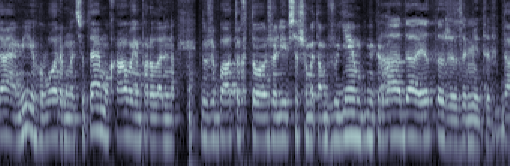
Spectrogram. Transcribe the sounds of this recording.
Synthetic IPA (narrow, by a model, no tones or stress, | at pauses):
ɑjemiɦɔʋɔɾɪmnɐt͡sʲut̪ɛmʊxɑʋɐjempɐɾɐlˠɛlʲnɔ | d̪uʒɛbɐɦɑt̪ɔxt̪ɔʒɐlʲiwsʲɐʃt͡ʃɔmɪt̪ɑmʒʊjɛmʋmʲikɾɔd̪ajat̪ɔʒɛzɐmʲit̪ɪwd̪ɑ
